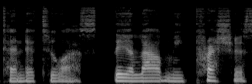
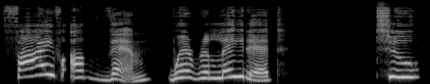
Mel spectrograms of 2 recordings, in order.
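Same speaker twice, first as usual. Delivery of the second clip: raised, rousing public address; stirring rally speech, higher and louder; impassioned speech; 9 semitones higher, 6 dB louder than usual. Acted. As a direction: speak out to the crowd with conviction.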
